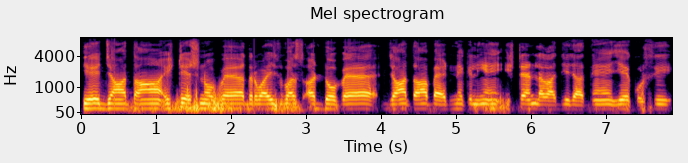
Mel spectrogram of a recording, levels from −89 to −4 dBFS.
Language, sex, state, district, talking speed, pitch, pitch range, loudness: Hindi, male, Uttar Pradesh, Muzaffarnagar, 150 wpm, 145 Hz, 140-150 Hz, -13 LUFS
